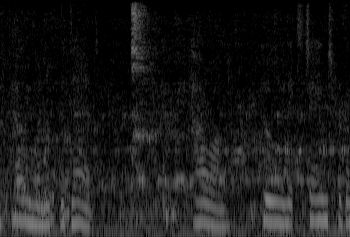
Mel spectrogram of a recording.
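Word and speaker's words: Charon: it's just as you described it only your pronunciation is a little up the name you heard wasn't Karen it was c h a r o a that's in Harry one of the Dead Caron who in exchange for the right coin helps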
